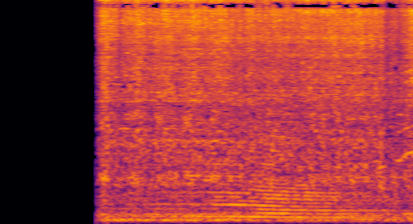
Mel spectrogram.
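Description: Electric ice-shaving machine running, its blade grinding a block of ice into shaved ice for cendol: a loud, steady mechanical noise with a hiss that starts abruptly about a second in, with a falling tone in the middle.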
